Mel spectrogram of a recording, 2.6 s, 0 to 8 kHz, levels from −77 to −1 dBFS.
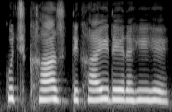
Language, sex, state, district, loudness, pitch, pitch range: Hindi, female, Madhya Pradesh, Bhopal, -15 LUFS, 230 Hz, 225-240 Hz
